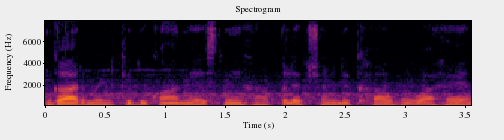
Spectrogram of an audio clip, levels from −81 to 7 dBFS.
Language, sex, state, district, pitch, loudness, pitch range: Hindi, female, Bihar, East Champaran, 180 Hz, -29 LUFS, 175-190 Hz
